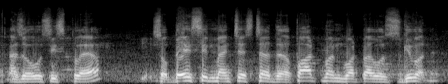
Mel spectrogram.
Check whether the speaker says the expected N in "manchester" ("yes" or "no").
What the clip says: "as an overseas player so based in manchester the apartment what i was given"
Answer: yes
